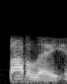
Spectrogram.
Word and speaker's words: Babele: Babele is how they say it in Romanian.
